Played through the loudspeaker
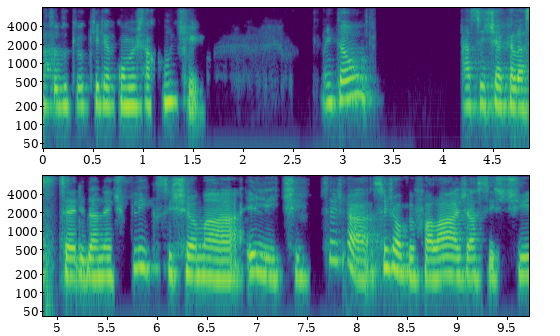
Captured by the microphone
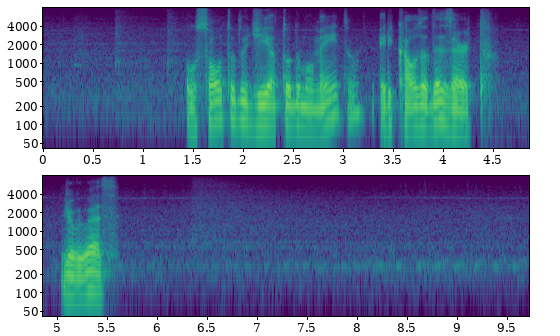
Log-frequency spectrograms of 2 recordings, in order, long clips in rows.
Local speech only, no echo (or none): O sol todo dia, a todo momento, ele causa deserto. Já ouviu essa?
